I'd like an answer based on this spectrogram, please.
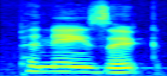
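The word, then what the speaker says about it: Pnazek: Panazek, P-N-A-Z-E-K, is the Vice President of Transmission Development for Invenergy.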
